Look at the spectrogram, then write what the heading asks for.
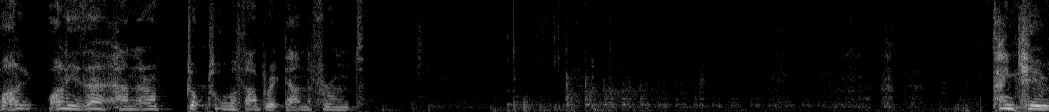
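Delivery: soft, hushed whispered aside. Speaking aside to a helper while presenting to viewers at home, whispering. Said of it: "I'm whispering".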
